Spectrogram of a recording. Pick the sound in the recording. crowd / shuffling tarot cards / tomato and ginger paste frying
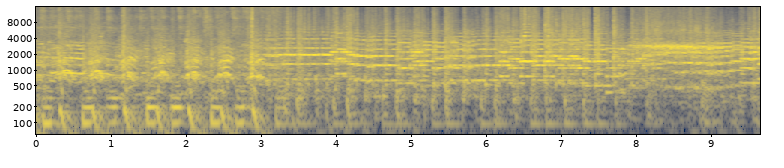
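crowd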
